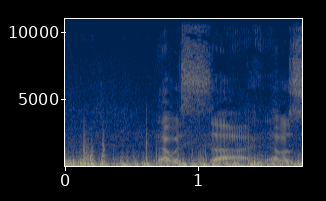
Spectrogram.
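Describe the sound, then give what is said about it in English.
Wind buffets a microphone outdoors as a man talks, adding a low, heavy rumble and rough gusting noise under his voice. “Man, where'd this wind come from? Where was this wind during the game?”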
